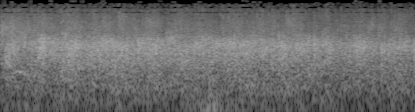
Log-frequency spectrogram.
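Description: Audience applause at a concert, dense steady clapping that stays loud and even from start to finish with no pause.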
